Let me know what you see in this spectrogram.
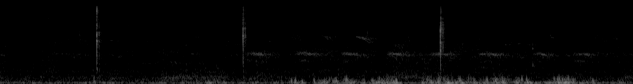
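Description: A bird calling in a series of short, even notes, about two a second, through the second half. There are also a few sharp clicks and low rustling close by.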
